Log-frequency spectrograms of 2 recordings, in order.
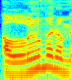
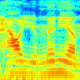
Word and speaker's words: aluminum: So actually, aluminum is the proper original name for it, and aluminium is the new name.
